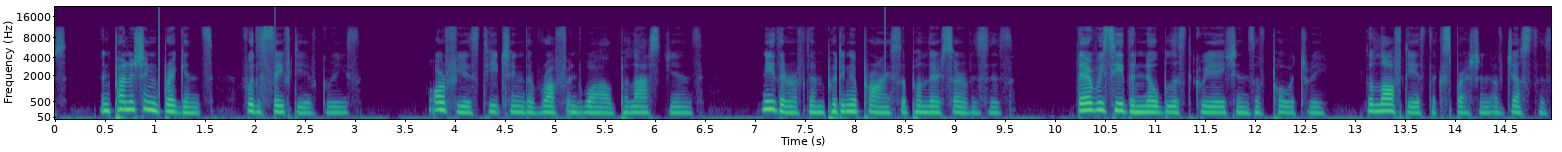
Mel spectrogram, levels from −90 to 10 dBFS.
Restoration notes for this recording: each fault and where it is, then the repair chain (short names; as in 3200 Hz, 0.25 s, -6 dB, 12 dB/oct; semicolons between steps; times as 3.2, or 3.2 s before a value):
1.04 pop -7 dBFS
2.2 pop -15 dBFS
8.3 pop -12 dBFS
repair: de-click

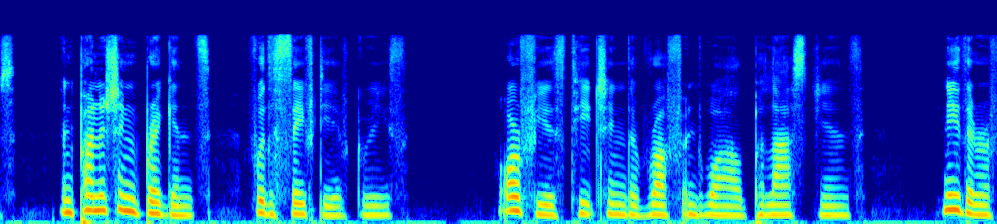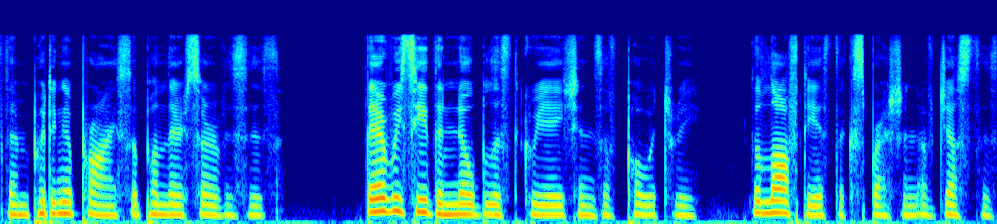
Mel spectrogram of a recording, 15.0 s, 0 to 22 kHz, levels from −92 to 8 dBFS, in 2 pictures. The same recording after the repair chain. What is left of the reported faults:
2.2 pop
